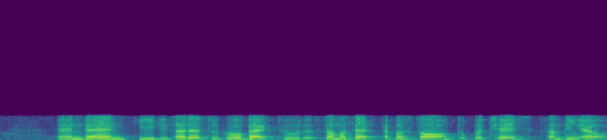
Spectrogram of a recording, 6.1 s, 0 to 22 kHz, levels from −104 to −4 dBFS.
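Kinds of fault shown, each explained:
Tandem speech coding: the speech has passed through three speech codecs in a row, each re-encoding the previous one's damage, so it sounds rough, muffled and warbly, with nothing above 3.9 kHz. A single low-rate codec sounds cleaner than this stacked roughness.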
